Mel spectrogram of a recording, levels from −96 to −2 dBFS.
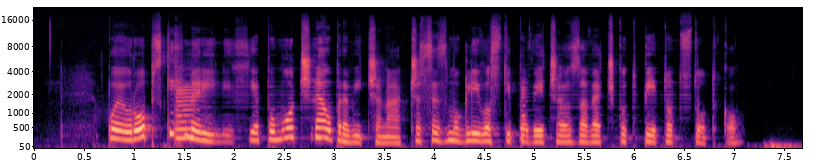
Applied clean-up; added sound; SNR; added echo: neural mask model DeepFilterNet 3.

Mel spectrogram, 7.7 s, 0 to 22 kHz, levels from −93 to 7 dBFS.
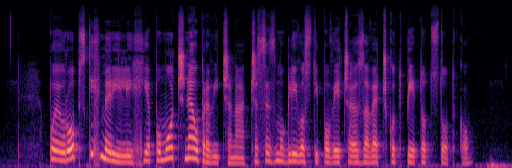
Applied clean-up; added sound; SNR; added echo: none; none; none; none.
